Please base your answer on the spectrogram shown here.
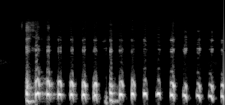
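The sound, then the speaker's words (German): A human voice imitates an eagle-owl's laughing call, a quick, steady string of about sixteen short staccato hoots, fairly loud, with nothing else underneath. “Das Lachen wie ein Uhu?”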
